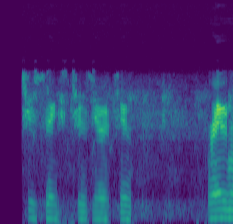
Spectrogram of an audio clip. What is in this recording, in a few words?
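Dispatch 1, P25; wake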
